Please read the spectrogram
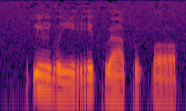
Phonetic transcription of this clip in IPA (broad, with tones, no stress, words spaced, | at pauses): ɓĩ˦ɡʷiː˨ri˦kʷaː˨ pʊ˨k͡pɔ˨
